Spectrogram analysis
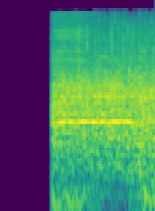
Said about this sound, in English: You just heard the bells.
